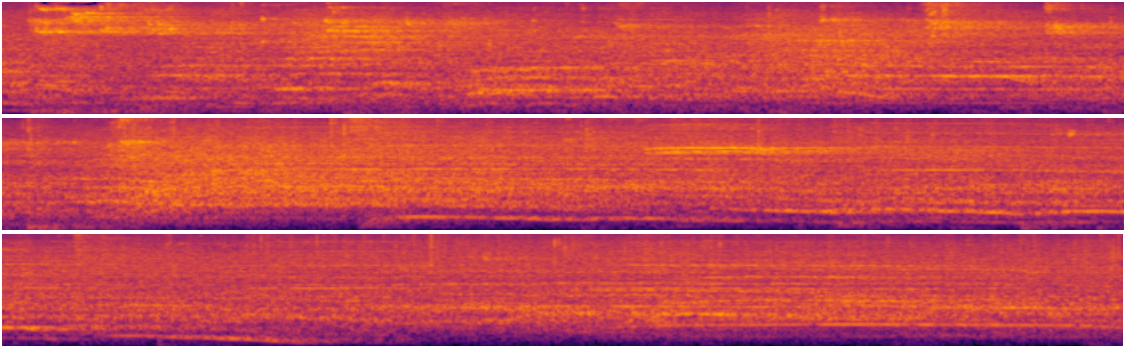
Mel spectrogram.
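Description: Basketball game on a hardwood gym court: a ball bouncing, sneakers squeaking and players and spectators calling out over a steady crowd din.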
